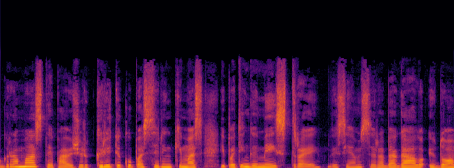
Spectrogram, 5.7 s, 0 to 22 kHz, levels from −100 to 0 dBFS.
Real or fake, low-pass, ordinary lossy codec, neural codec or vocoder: fake; 14.4 kHz; MP3, 96 kbps; vocoder, 44.1 kHz, 128 mel bands every 512 samples, BigVGAN v2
